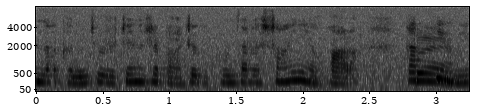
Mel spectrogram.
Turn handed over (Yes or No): No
